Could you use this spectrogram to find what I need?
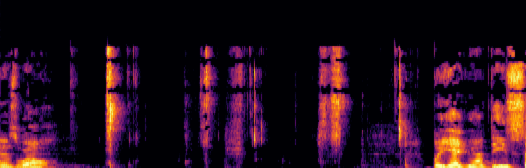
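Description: A woman chews food with soft smacking sounds.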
